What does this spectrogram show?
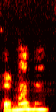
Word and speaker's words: hermana: So you can say una hermana. Remember in Spanish, no pronunciation of the H. So you're going to almost act like the H isn't there. Una hermana, un hermano, una madre,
